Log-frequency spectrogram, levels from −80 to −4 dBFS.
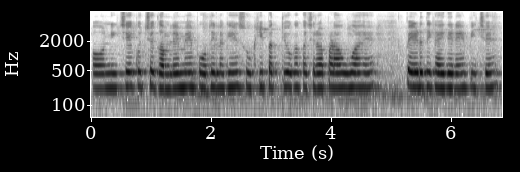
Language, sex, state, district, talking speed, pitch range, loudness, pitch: Hindi, female, Chhattisgarh, Raigarh, 190 wpm, 220-230 Hz, -16 LUFS, 225 Hz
